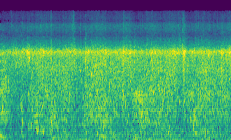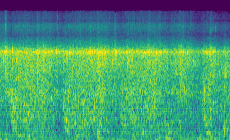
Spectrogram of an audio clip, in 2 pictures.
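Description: Steady loud rush of fast-flowing floodwater in a river cave, with scattered splashes from people moving in the water.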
